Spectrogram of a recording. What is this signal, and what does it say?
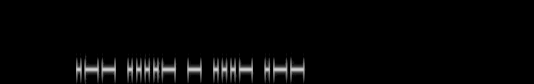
Morse code, heard as a keyed tone, about 28 wpm, 700 Hz. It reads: W4TVW
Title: USA Call Signs - 5 Characters - Repeated 3x - 28wpm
